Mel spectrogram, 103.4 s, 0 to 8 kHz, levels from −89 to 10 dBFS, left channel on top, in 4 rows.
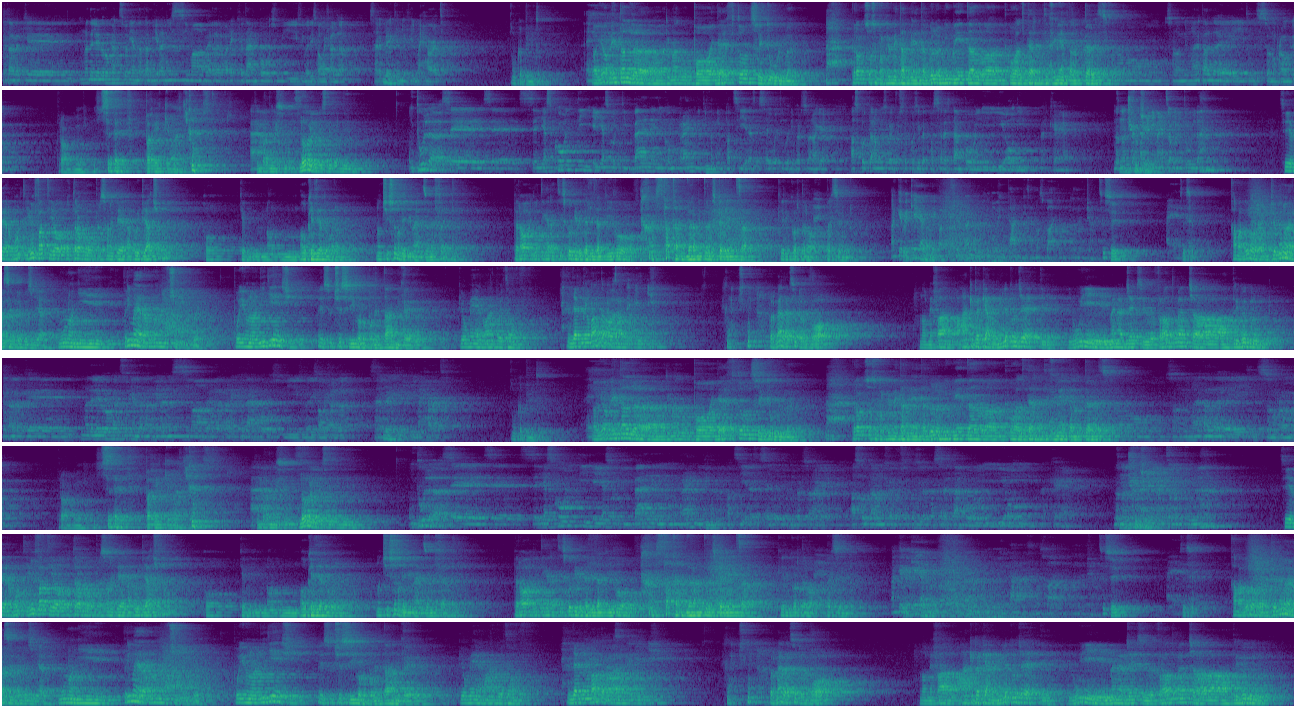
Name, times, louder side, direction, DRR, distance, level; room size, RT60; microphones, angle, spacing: voice 1, 0.0-8.9 11.6-12.5 16.5-16.9 20.9-26.0 30.8-32.2 34.0-47.2 48.1-50.0 67.9-68.6 69.4-73.7 75.0-75.5 76.6-77.0 88.7-90.7, left 1 dB, 90° left, 1 dB, 0.7 m, -41 dB
voice 2, 10.2-10.8 11.8-15.9 17.0-22.1 27.0-27.5 27.7-28.4 28.7-30.0 30.9-32.9 39.9-40.1 48.5-48.7 51.4-55.0 55.8-56.0 56.4-58.6 59.2-60.8 61.9-66.6 67.2-68.7 69.7-69.8 70.1-70.3 73.7-74.0 75.3-75.5 76.3-79.5 79.9-81.5 82.2-83.4 83.8-85.9 86.3-86.4 86.7-87.8 88.8-90.3 92.0-94.1 95.9-98.5 98.8-102.9, left 1 dB, 20° left, -1 dB, 0.4 m, -27 dB
sound 1, 65.7-67.7 70.4-73.4 76.5-77.9 78.2-78.3 80.5-82.3, equal, 85° right, 1.4 m, -42 dB
6.0 x 4.6 x 4.0 m, 2.7 s
head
